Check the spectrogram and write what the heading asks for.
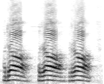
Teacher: কাঁপছে, জিভটা আগায় সামনের দিকে এগিয়ে গিয়ে কম্পিত হচ্ছে, তাই রটা হয়ে গেল কম্পিত ধ্বনি।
